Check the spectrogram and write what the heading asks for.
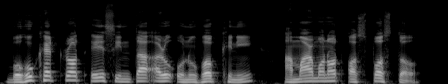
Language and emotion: Assamese, neutral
